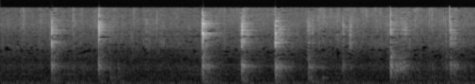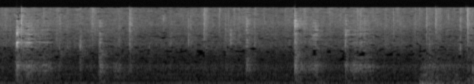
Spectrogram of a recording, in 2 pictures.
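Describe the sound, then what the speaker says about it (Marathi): Slices of sabudana and potato vada shallow-fry in a pan with a continuous sizzle, broken by frequent light taps and scrapes of a spatula at an uneven rhythm. "अशा प्रकारे सर्व स्लाइस आपण फ्राय करून घेऊया"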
